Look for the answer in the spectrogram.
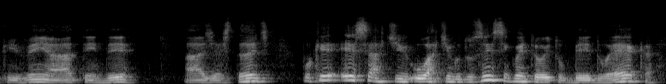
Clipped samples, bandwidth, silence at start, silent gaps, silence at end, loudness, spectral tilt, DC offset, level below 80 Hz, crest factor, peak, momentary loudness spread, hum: under 0.1%; 9.2 kHz; 0 s; none; 0.1 s; -25 LUFS; -7 dB/octave; under 0.1%; -58 dBFS; 16 dB; -8 dBFS; 11 LU; none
